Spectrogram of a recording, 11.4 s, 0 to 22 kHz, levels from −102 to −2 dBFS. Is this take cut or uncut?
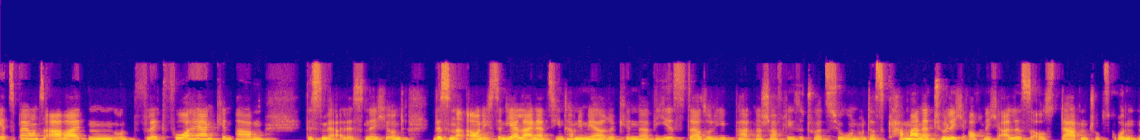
cut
